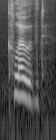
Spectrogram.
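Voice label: "clothed", US English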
